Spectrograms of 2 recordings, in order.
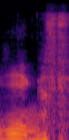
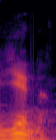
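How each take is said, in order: First: The word ends with an ng sound. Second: The word ends with an n sound. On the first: The speaker calls it wrong. "not ying" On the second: The speaker calls it right. "it's actually yin"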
